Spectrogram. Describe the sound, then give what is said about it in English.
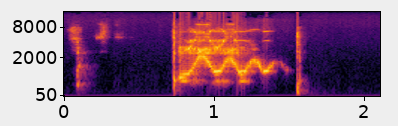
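A cartoonish boing sound effect with a springy, wobbling pitch that slowly settles, framed by a few short soft knocks before and after. “I wish there was a more gentle version of the boing sound.”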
